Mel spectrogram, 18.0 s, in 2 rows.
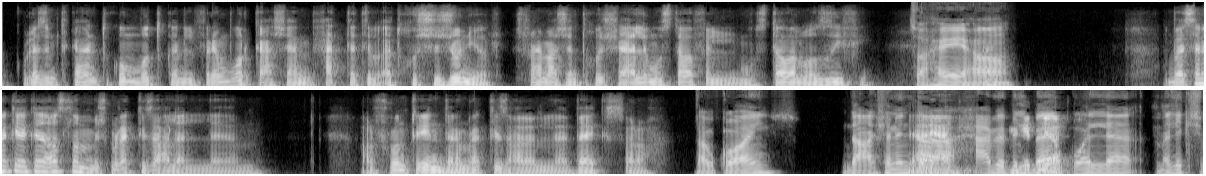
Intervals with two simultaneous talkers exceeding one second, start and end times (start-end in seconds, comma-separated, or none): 15.8-17.1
